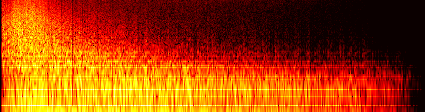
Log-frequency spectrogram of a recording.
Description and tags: volcano eruption
White noise, manipulated until it sounds like a big volcano erupting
